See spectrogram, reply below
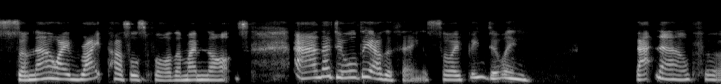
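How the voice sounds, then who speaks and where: A middle-aged woman with an English accent talks freely about her work, stopping and restarting mid-sentence. Her voice sits high, and the close mic gives a dry sound with little room around it. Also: no echo, poor audio. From England. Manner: chatty, rambling with restarts and small laughs. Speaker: author and puzzle writer. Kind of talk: casual interview answers.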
